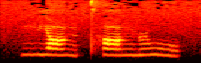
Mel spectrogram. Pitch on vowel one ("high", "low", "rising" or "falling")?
falling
